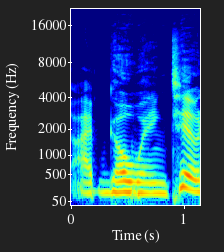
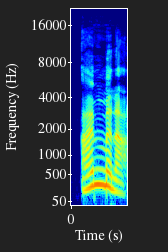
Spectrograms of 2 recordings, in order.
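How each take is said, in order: First: Going to is pronounced in full. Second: Going to is reduced, with no g sound. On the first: "you didn't say" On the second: "you said, I didn't even hear a G in that"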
